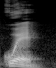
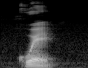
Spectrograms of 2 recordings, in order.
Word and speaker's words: Kwai: O sea, Kwai es pipí. Ah. Se dice Kue. Kue.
